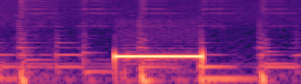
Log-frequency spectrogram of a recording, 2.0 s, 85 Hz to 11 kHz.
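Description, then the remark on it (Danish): A single loud, steady telephone ringing tone sounds for about half a second, standing out clearly over quieter tonal music in the background, as a phone call is placed to someone celebrating a birthday on 5 December. “Men allerførst, så ringer jeg til”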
